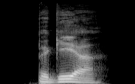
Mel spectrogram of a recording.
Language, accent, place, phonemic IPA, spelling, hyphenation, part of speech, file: German, Germany, Berlin, /bəˈɡeːɐ̯/, Begehr, Be‧gehr, noun, De-Begehr.ogg
- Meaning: desire, wish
